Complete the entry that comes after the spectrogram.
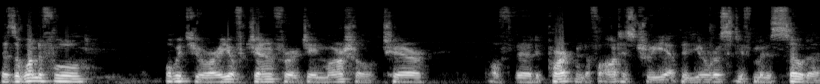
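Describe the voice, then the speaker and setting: A man with a non-native accent and medium pitch speaks at a moderate pace, somewhat breathy, his intonation fairly even. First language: not English. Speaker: professor. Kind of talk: memorial tribute speech. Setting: video call. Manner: halting.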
